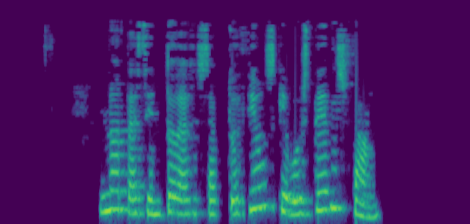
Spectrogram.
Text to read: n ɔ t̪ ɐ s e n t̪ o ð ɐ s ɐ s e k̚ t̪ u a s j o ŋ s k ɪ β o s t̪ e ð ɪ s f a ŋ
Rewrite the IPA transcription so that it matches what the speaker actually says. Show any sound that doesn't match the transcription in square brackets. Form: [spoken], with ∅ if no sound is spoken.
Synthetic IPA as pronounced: n ɔ t̪ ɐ s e n t̪ o ð ɐ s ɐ s [a] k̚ t̪ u a [θ] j o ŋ s k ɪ β o s t̪ e ð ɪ s f a ŋ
